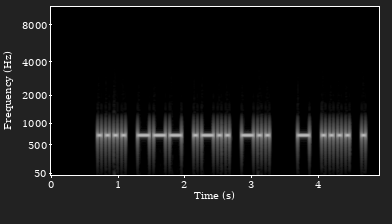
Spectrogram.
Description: Morse code, heard as a keyed tone, about 20 wpm, 700 Hz. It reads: HOLD THE
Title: Easy Sentences with Hints - 20wpm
